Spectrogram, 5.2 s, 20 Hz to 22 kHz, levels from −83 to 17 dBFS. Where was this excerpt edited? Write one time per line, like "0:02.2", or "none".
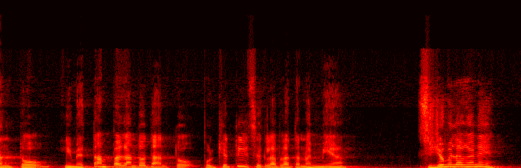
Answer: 0:04.1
